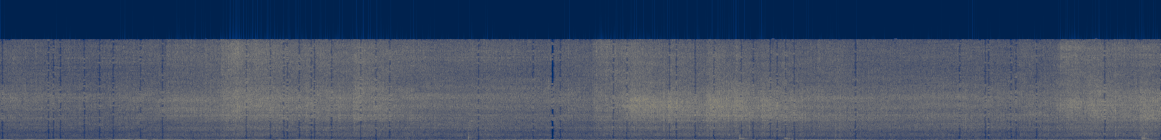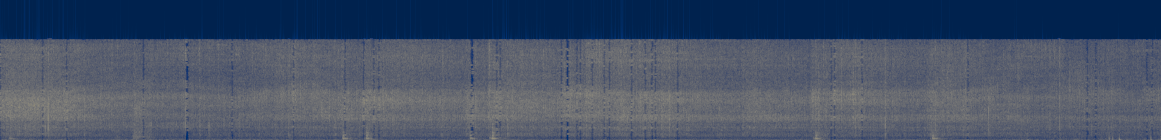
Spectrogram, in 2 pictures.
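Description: Grated potato sizzling in hot ghee in a nonstick frying pan as handfuls are added and spread out, making a steady frying hiss that swells and fades in waves.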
